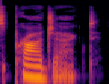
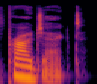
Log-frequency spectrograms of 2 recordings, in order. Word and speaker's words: project: As a verb, it's project, 2nd syllable stress, and it means to estimate, to guess something about the future.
